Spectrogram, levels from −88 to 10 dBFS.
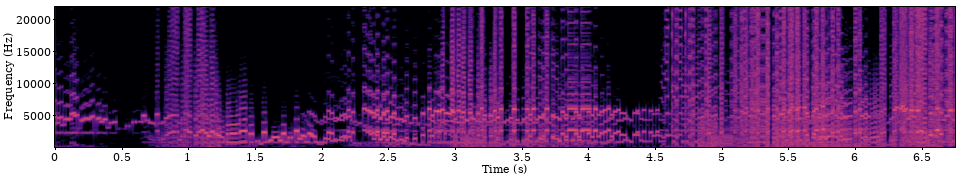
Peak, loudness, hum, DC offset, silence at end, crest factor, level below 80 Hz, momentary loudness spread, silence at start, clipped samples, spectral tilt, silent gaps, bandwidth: -14 dBFS; -29 LUFS; none; under 0.1%; 0 s; 16 dB; -56 dBFS; 9 LU; 0 s; under 0.1%; 1 dB/octave; none; over 20 kHz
